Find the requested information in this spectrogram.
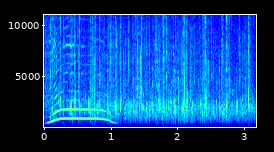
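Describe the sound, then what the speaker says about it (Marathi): Loud applause from an audience fills the whole clip, a dense steady patter of clapping, with a bright rising-and-falling electronic tone sweeping over the first second. "जोरदार टाळ्या"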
